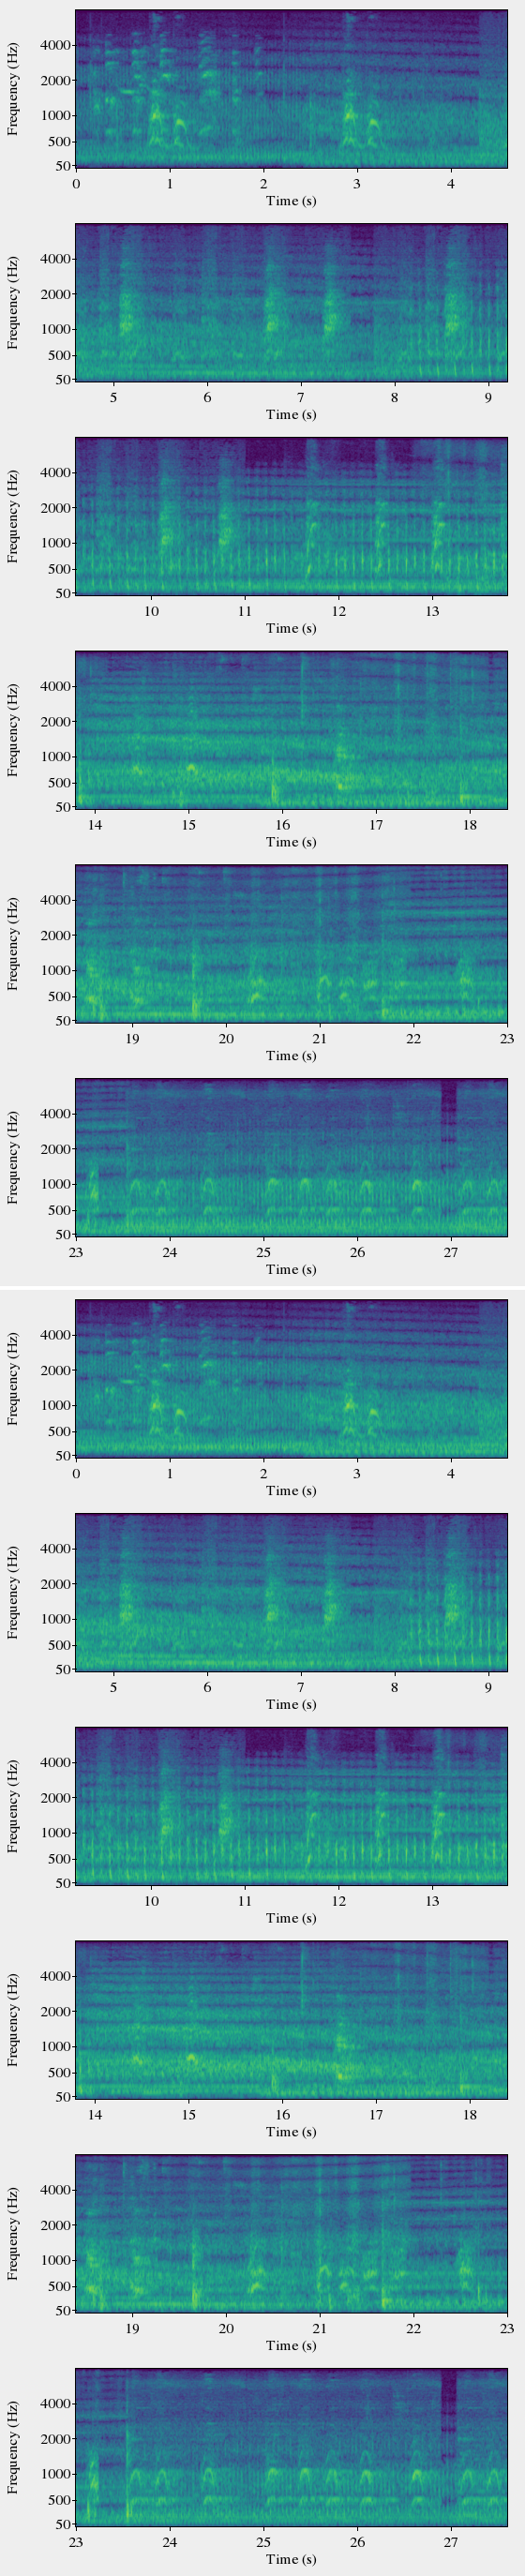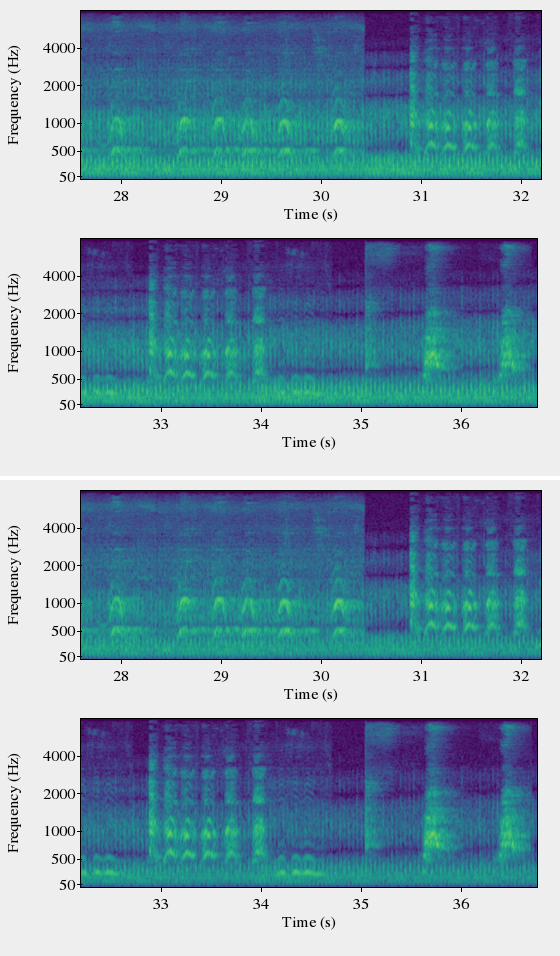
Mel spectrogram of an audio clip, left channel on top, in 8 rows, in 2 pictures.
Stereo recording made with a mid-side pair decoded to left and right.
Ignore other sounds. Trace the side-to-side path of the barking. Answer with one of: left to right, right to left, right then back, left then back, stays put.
stays put.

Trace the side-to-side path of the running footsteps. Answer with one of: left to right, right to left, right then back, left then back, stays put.
left to right.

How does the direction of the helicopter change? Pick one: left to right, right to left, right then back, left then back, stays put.
right to left.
